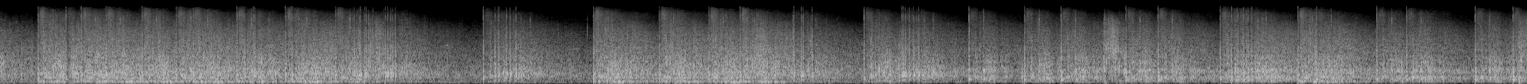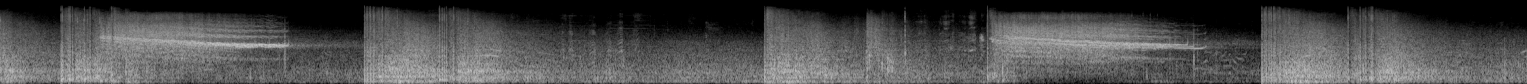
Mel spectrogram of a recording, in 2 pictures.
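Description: Aerial fireworks display: a rapid, dense series of shell bursts and bangs, with two long falling whistles, one about midway and one near the end.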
